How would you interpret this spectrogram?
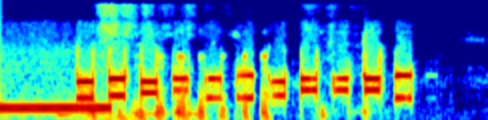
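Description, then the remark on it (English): A steady dial tone briefly hums, then a rapid, evenly paced run of about eleven touch-tone keypad beeps plays as a landline number is dialed, ending in silence. “So they're, you guys they're talking to each other on the phone. On his landline.”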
